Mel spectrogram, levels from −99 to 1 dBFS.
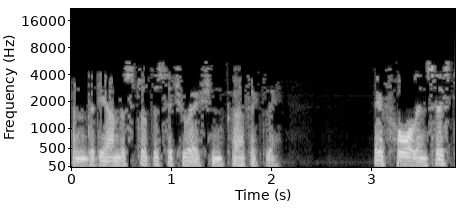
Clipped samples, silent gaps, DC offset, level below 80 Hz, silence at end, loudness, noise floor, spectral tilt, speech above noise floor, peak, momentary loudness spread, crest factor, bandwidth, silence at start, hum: under 0.1%; none; under 0.1%; -40 dBFS; 0.05 s; -20 LUFS; -76 dBFS; -5.5 dB/octave; 57 dB; -2 dBFS; 10 LU; 18 dB; 6 kHz; 0 s; none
